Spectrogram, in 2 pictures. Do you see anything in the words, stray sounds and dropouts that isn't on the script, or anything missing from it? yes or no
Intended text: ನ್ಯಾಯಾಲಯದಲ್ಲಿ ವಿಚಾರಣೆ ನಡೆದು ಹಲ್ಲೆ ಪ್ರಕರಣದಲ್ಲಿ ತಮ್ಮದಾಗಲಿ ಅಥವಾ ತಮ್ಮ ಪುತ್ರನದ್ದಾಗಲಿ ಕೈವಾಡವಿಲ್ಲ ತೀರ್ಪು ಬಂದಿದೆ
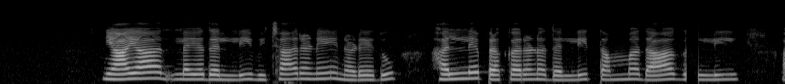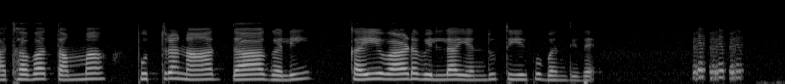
yes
